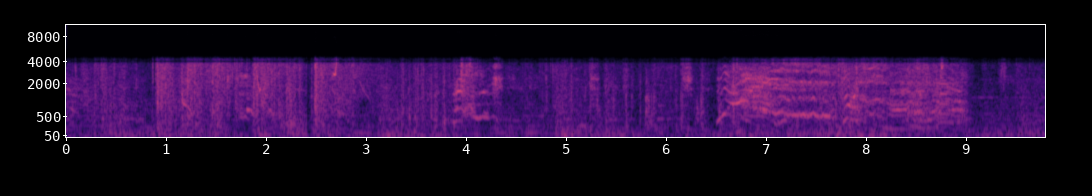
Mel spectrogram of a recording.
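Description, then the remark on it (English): A horse whinnies amid a dense, chaotic action mix of rapid gunfire and shouting voices in the film The Magnificent Seven, its rising and falling cry briefly standing out near the end. “Bullets, guys screaming, the occasional horse.”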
